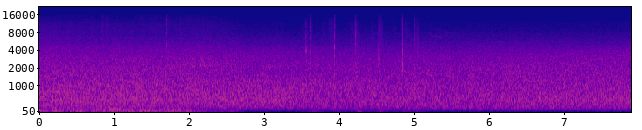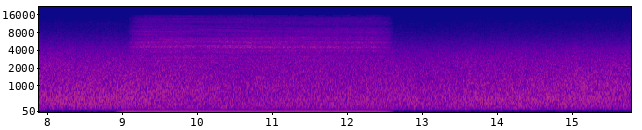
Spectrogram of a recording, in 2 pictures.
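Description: Steady wash of sea surf and wind on a beach. A few faint clicks come around four seconds in, and a high hiss lasts about three seconds near the middle.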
